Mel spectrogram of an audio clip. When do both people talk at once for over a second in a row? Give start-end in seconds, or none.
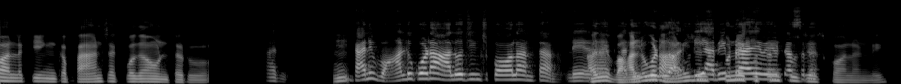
6.2-8.2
